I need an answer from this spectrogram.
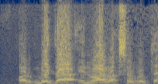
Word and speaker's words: aurum: औरम है एक, उसका तलफ़्फ़ुज़ है औरम, ये गोल्ड है और AURUM लिखा जाता है, और एक है आरम, मैं आरम कह रहा हूं इस वक्त, जो ARUM है, ये वो सोना नहीं है।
